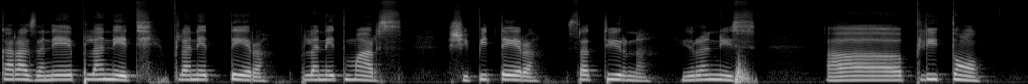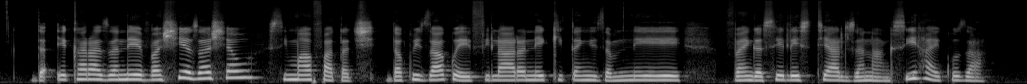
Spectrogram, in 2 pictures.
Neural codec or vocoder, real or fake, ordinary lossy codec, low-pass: autoencoder, 48 kHz, 128 numbers a frame, DAC-VAE, trained on Japanese speech; fake; none; none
